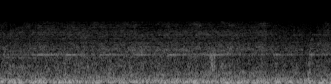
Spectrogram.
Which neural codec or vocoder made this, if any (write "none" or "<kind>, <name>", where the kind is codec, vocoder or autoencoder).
none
